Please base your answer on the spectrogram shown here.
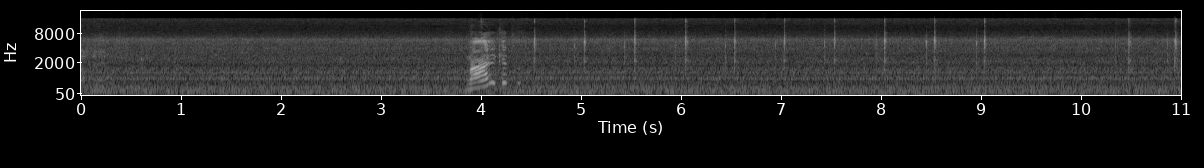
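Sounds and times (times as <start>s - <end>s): diesel engine idling: 0.0s - 11.0s
light regular ticking: 4.2s - 9.2s, 10.2s - 11.0s.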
